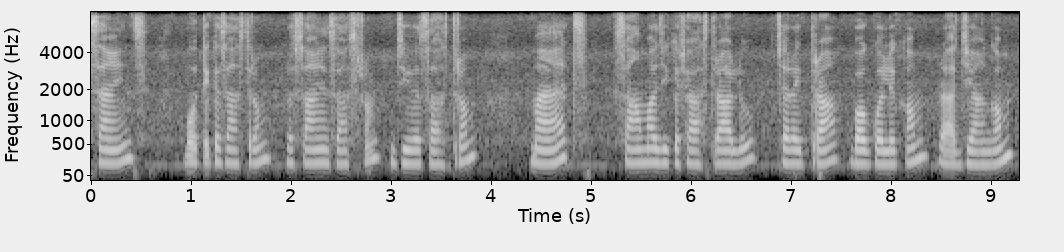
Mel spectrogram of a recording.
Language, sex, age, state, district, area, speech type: Telugu, female, 45-60, Andhra Pradesh, East Godavari, rural, spontaneous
